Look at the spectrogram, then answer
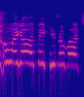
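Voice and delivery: imitating a high, wailing thank-you; squeaky mock-sobbing thanks; overwhelmed, tearful gratitude. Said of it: "And that really set me off".

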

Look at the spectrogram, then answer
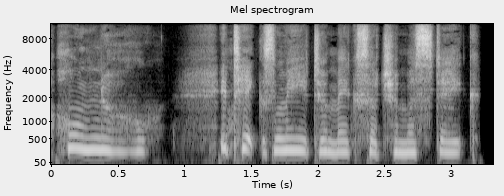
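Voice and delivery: put-on high girl's voice gone forlorn and self-reproaching. A narrator's reading. Anne lamenting her mistake to Missus Allen, forlorn and high. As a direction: sigh it out as the girl who ruins everything. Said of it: "said Anne forlornly".

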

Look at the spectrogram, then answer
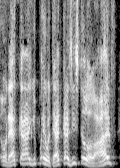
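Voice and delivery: high, astonished disbelief; young brother amazed at the news; incredulous surprise. Retold or imitated. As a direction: squeak out the shock. Retelling shock at brother's news.

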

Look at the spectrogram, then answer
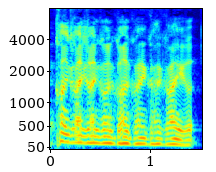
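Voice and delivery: rapid, even repeated clinks; imitated clinking. Driver trolling the caged workers with a cup, rattling clinks. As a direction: mimic a metal cup rattling along bars.

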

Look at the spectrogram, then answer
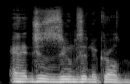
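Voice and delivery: ordinary talk

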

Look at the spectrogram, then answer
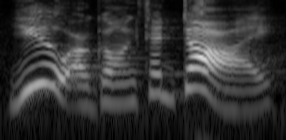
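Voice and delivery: loud, emphatic doctor's pronouncement; doctor delivering a verdict. Retold or imitated. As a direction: pronounce it forcefully, slowing for the final blow. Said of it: "The doctor said".

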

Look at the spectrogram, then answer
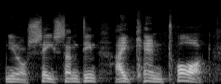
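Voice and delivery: usual speaking voice

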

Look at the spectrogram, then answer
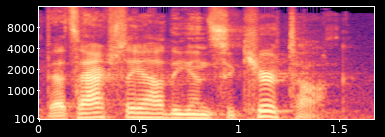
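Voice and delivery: usual speaking voice

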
